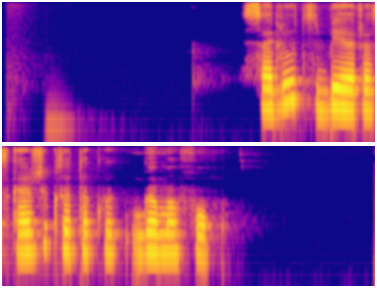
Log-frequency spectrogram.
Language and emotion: Russian, neutral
